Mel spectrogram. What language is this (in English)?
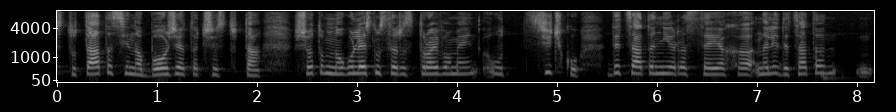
Bulgarian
